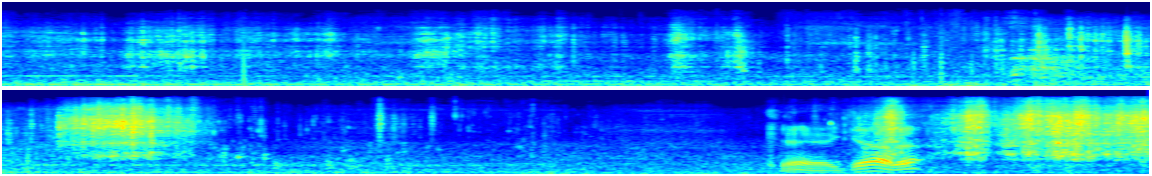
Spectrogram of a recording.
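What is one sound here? Water swishes and splashes around wading legs in a shallow stream.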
